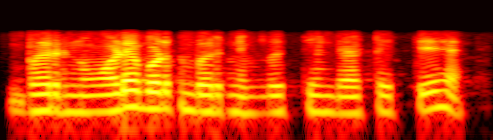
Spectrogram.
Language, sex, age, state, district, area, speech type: Kannada, male, 30-45, Karnataka, Belgaum, rural, conversation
